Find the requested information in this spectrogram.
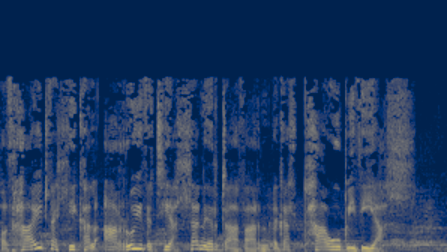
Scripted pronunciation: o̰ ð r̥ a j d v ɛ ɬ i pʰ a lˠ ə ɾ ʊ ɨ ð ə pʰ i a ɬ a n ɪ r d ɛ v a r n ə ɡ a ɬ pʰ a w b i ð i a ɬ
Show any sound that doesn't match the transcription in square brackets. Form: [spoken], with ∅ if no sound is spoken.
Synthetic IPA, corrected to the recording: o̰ ð r̥ a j d v ɛ ɬ i [kʰ] a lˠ [a] ɾ ʊ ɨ ð ə [tʰ] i a ɬ a n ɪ r d [a] v a r n ə ɡ a ɬ pʰ a w b i ð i a ɬ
